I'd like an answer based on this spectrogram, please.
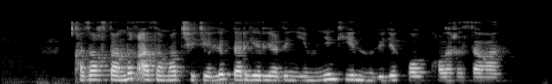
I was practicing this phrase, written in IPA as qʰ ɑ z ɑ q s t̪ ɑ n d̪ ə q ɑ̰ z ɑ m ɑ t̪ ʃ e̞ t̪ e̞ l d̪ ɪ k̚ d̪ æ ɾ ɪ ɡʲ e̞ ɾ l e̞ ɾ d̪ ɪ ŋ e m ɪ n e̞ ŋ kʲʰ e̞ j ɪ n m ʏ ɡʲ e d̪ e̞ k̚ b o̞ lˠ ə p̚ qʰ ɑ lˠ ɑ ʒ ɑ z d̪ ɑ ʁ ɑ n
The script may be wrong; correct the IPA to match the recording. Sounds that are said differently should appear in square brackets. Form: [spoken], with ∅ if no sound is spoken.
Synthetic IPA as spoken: qʰ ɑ z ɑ q s t̪ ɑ n d̪ ə q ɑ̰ z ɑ m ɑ t̪ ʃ e̞ t̪ e̞ l d̪ ɪ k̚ d̪ æ ɾ ɪ ɡʲ e̞ ɾ l e̞ ɾ d̪ ɪ ŋ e m ɪ n e̞ ŋ kʲʰ e̞ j ɪ n m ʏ ɡʲ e d̪ e̞ k̚ b o̞ lˠ ə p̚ qʰ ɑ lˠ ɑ ʒ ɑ z d̪ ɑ ʁ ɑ n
